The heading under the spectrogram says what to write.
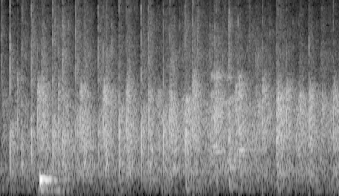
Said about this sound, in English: That applause is going across the Atlantic to you right now.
